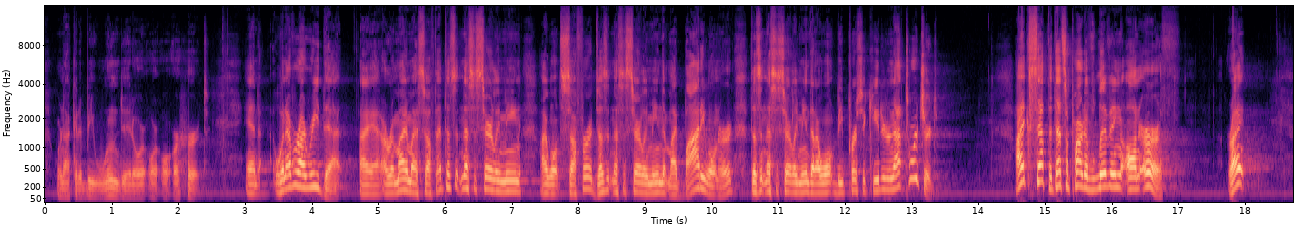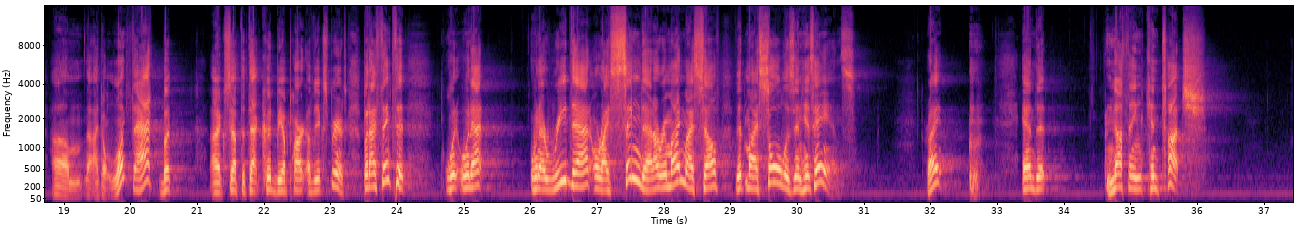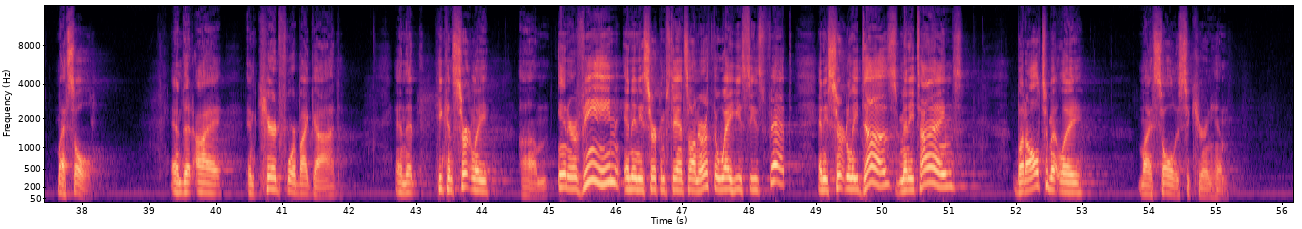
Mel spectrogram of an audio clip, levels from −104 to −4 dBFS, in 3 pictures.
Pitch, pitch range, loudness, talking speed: 160 Hz, 125-190 Hz, -22 LUFS, 155 wpm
